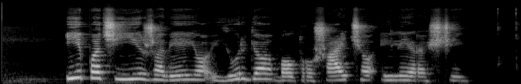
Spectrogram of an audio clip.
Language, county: Lithuanian, Telšiai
